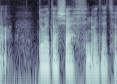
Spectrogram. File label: "sieff", Welsh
